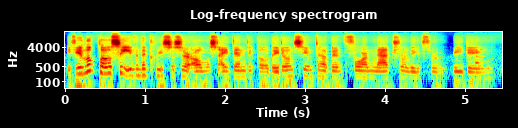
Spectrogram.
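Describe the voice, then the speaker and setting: A woman's voice: low voice, fast talker, fairly bright tone, slight background noise. A woman streaming a game, chatting casually with slangy reactions and reading dialogue aloud. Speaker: gaming streamer. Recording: game music behind the voice.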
